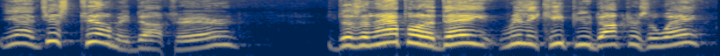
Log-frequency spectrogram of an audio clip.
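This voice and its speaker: A man's voice: very high voice, normal speed. A man playing a genial, joking hospital patient in an amateur comic staged reading, with an easygoing, folksy manner.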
